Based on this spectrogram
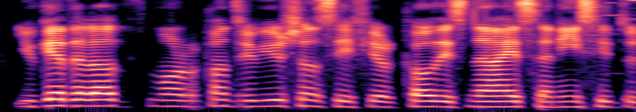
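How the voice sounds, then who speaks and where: A man talks at a very fast pace with a Spanish accent, his pitch fairly high and his tone bright and sharp. The sound is dry and close, with no echo. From Argentina. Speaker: software engineer. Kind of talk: interview.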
